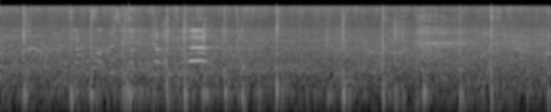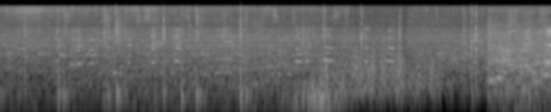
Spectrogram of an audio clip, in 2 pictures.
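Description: Young women call out to each other outdoors.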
